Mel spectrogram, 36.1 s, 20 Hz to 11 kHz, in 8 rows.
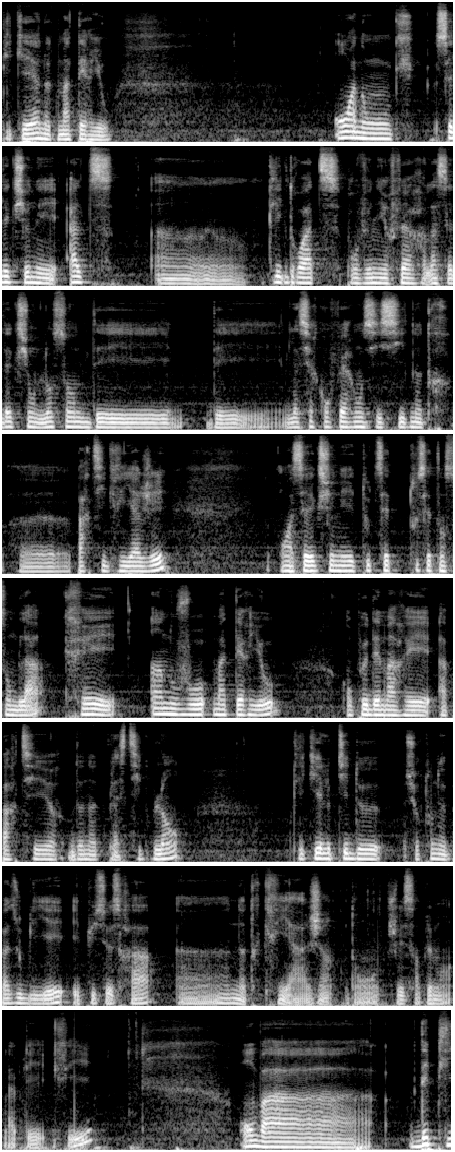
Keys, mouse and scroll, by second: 1.0 right click, 1.4 Tab, 2.5 alt+right click, 3.9 alt+shift+right click, 4.9 shift+right click, 5.5 alt+click, 10.9 alt+click, 12.2 alt+click, 17.9 click, 20.4 click, 24.0 click, 24.9 click.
